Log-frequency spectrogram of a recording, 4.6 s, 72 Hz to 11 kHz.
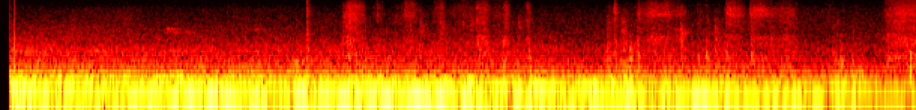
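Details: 2004 BMW 325i E46 at idle or when coming to a stop: low uneven drone and rumble with a faint throb, vibrating through the car; stops with slight throttle. Idle noise with vibration, cause unclear.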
